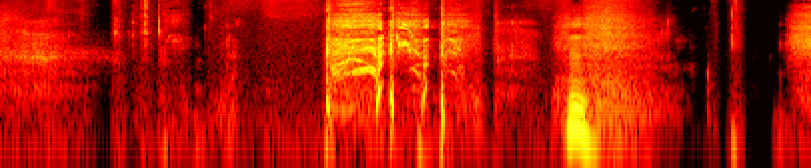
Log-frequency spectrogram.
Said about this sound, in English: Lots of coughing today.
